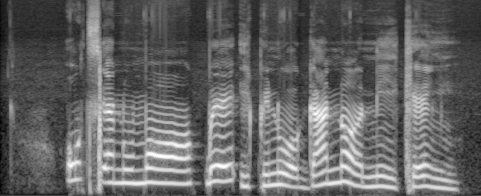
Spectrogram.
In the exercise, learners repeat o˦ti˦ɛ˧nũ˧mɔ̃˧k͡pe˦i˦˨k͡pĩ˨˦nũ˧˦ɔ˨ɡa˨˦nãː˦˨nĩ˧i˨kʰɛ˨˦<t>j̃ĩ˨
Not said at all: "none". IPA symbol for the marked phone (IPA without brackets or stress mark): none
